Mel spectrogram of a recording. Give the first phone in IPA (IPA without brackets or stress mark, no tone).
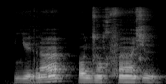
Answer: ʎ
